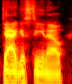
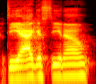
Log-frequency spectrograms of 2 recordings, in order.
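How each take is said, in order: First: The name begins with a single 'Dag' sound. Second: The name begins with a separate 'Dee-ag' sound. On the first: This is the simplified, assimilated form. "we just dropped the fancy Diag" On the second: This is the original, technically correct form. "technically it's supposed to be"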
